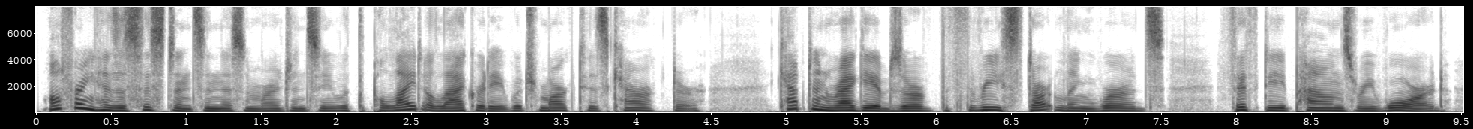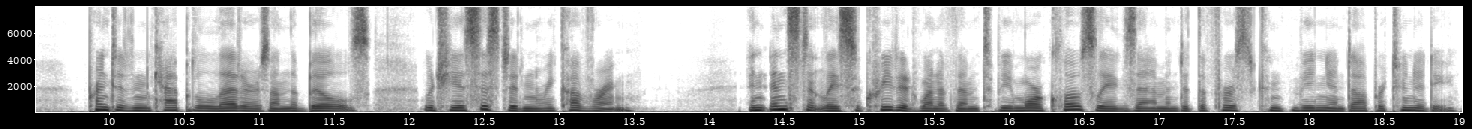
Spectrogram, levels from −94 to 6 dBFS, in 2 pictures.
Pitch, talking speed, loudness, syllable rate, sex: 165 Hz, 165 wpm, -18 LUFS, 6.0 syllables/s, female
